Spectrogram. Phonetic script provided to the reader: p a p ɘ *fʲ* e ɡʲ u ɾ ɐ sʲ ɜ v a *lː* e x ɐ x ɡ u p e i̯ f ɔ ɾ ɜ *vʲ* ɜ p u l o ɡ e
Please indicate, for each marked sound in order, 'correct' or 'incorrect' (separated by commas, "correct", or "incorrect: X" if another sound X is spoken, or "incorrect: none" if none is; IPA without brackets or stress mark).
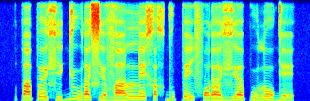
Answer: correct, correct, correct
